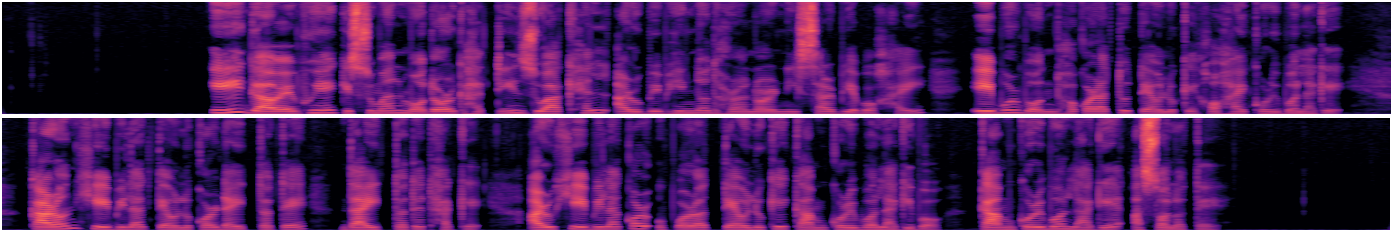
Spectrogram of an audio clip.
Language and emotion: Assamese, neutral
